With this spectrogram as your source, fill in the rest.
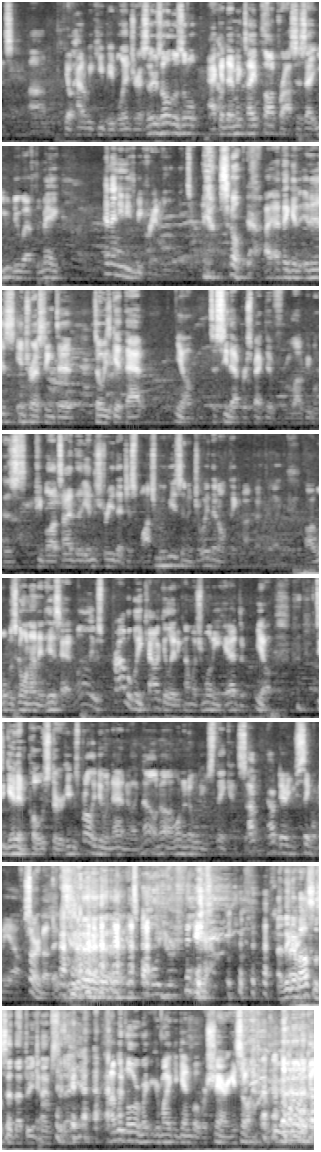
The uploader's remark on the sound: Interview's we conducted at the Sunscreen Film Festival in St. Petersburg, FL!!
